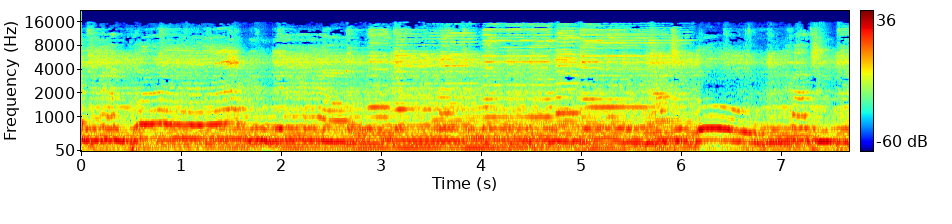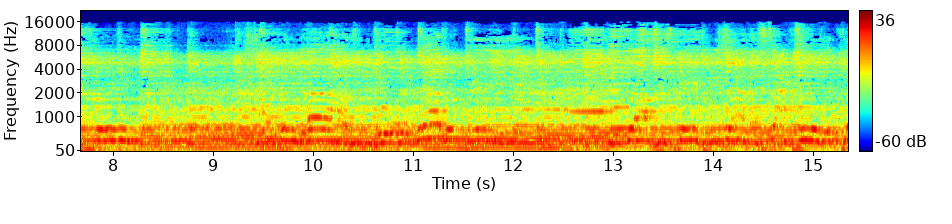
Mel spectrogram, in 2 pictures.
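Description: A harmonica played cupped to a microphone alongside a woman singing, over a steady instrumental backing, heard through a PA.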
